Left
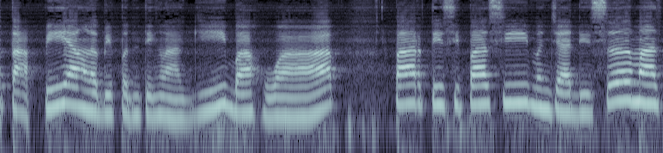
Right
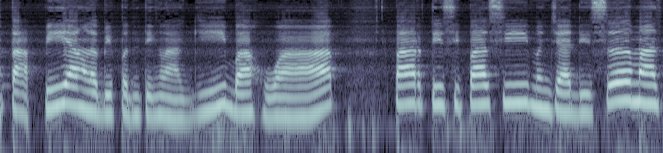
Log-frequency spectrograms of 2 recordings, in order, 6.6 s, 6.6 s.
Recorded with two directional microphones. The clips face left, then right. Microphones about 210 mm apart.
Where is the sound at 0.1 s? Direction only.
45° right (ahead or behind).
